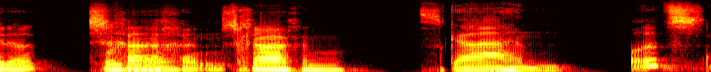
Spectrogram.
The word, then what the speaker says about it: Schagen: Schagen.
